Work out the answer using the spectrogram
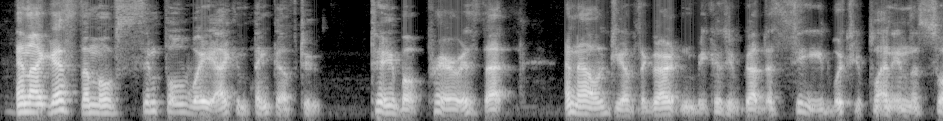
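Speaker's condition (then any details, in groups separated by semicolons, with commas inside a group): Cerebral palsy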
